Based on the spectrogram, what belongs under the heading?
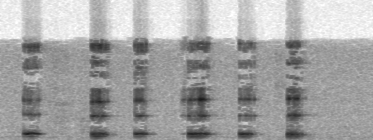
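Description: Six short, voiced belching bursts in quick, even succession, about half a second apart: repeated burping.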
